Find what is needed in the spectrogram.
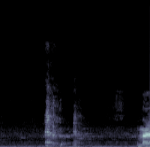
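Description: A woman clearing her throat with a short cough about half a second in and a smaller one just after, before she starts speaking near the end.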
